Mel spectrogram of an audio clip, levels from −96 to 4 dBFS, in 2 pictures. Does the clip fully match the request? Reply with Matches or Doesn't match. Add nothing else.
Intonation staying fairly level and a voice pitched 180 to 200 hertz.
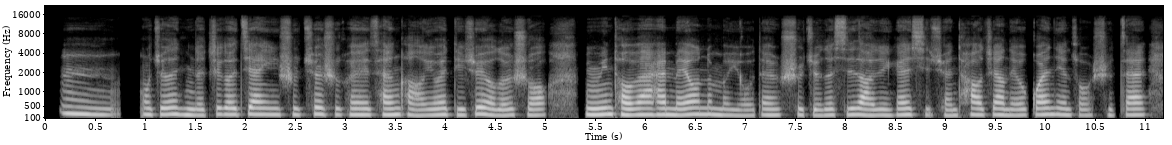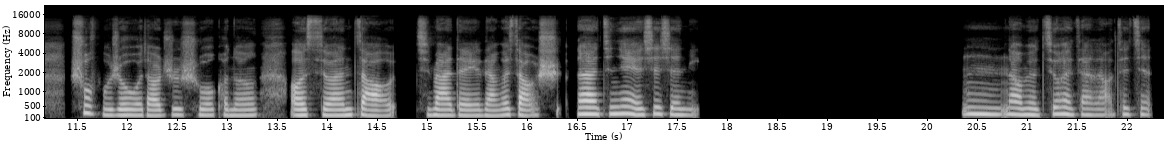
Doesn't match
